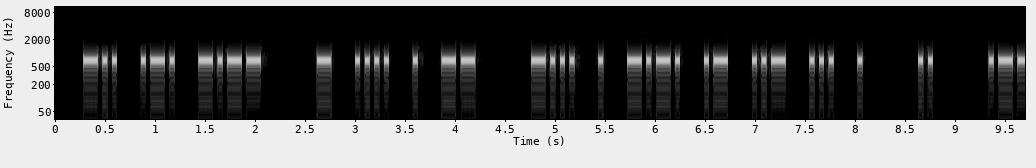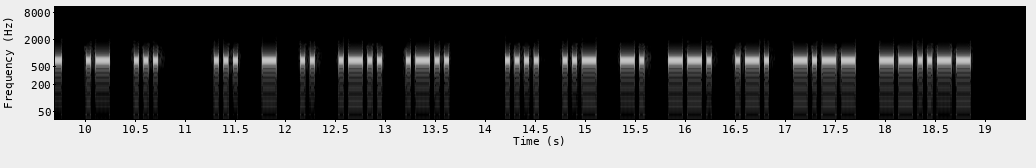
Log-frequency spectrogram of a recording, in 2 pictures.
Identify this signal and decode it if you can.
Morse code, heard as a keyed tone, about 25 wpm, spaced as for 20 wpm, 700 Hz. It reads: DRY THEM BECAUSE I WAS STILL HUNGRY,
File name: Pinocchio / Pinocchio ch7 15 25 ik1hge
